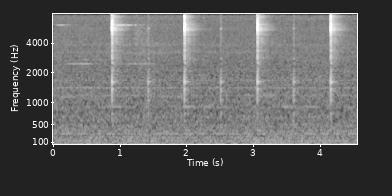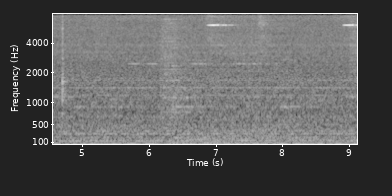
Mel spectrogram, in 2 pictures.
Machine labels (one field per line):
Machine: valve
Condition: normal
